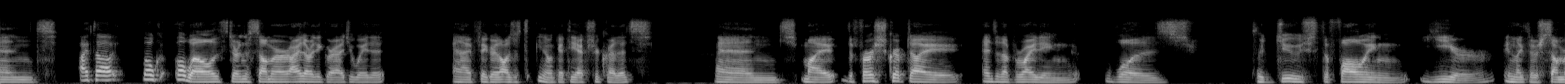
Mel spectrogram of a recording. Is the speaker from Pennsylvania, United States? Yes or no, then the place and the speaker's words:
no; Miami, Florida, United States; Background about me. I grew up in Miami, Florida. youngest of three, Italian Puerto Rican household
